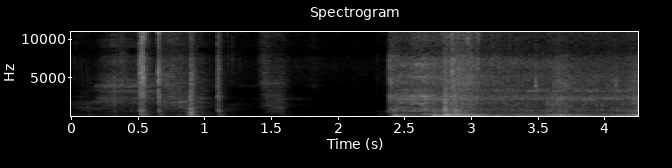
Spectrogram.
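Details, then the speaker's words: Isuzu TFR after the starter motor was repaired, refitted and the battery reconnected. A few clicks and a pause, then the engine catches at once and settles into a steady, low, even idle: it starts easily and the repair succeeded. "หลังจากที่ซ่อมเสร็จแล้วก็สตาร์ทได้สตาร์ทง่ายก็ถือว่าเป็นอันสำเร็จครับ"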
